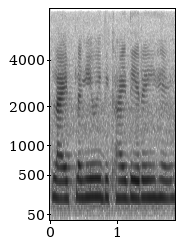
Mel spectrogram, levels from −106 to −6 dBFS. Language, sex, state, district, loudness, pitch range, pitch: Hindi, female, Bihar, Araria, -22 LUFS, 210-220 Hz, 215 Hz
